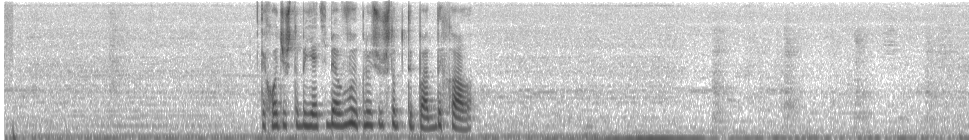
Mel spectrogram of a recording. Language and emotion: Russian, angry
